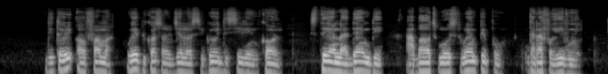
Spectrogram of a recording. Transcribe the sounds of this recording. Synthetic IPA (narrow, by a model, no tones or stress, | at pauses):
ditoɾiʔɔffama | webikɔsɔfd͡ʒɛlɔsiɡodisivĩnkɔ̃n | steɔ̃nadɛmde | a̰baʊtmostwɛ̃npipo | ɡadafɔivnĩ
